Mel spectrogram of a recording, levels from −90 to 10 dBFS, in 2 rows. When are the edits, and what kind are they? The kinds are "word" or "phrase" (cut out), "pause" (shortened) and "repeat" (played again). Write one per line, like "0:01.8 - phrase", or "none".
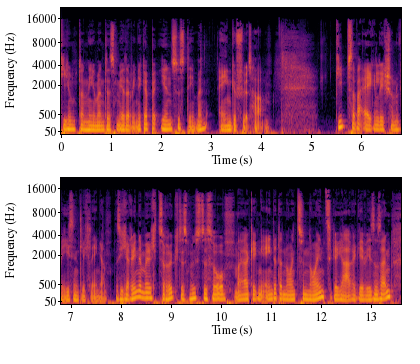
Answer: none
